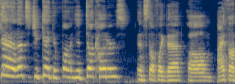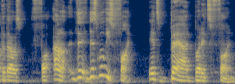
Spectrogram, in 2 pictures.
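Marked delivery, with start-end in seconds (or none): 0.0-2.6 put-on shrill, very high screaming rant. Retelling a movie scene with duck hunters: imitating someone screaming. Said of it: "he's screaming at them like".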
